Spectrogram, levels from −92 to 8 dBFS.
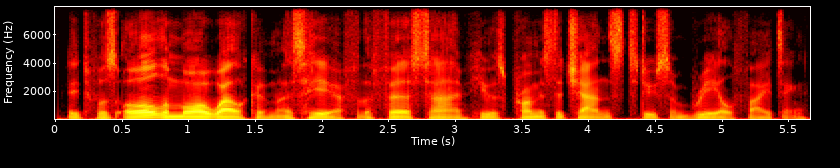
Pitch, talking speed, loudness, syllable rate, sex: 90 Hz, 235 wpm, -20 LUFS, 5.3 syllables/s, male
